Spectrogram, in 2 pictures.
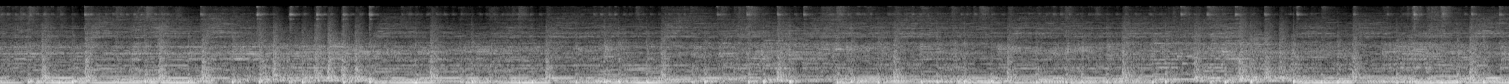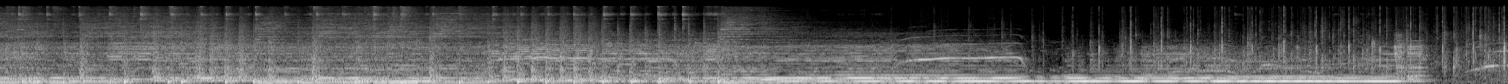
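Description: Live rock band playing loud through a club PA: distorted electric guitars, bass and a drum kit. About two-thirds of the way in, the drums stop and a held, ringing guitar chord carries on until the song cuts off just before the end.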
